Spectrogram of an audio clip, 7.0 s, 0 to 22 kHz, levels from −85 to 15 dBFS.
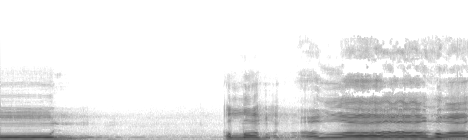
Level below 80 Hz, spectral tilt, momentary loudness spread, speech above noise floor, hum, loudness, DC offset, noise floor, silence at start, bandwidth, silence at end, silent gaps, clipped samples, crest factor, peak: -70 dBFS; -3 dB/octave; 18 LU; 37 dB; none; -20 LUFS; under 0.1%; -57 dBFS; 0 s; 15 kHz; 0 s; none; under 0.1%; 16 dB; -6 dBFS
